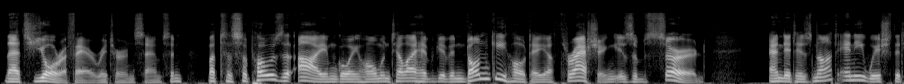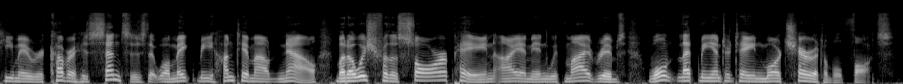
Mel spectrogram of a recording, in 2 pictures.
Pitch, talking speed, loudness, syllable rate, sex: 140 Hz, 210 wpm, -21 LUFS, 5.1 syllables/s, male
